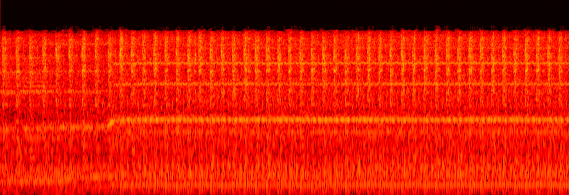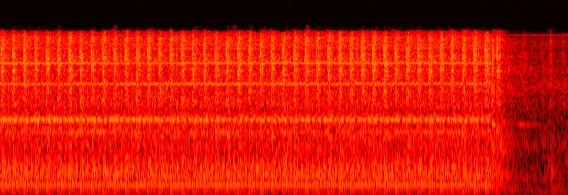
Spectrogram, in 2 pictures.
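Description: A sewing machine stitches a T-shirt dress in one continuous fast run, its motor a steady, close mechanical hum with rapid needle clatter for about eight seconds before stopping abruptly.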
